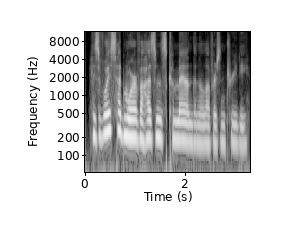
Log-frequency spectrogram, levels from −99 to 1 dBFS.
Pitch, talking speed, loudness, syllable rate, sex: 180 Hz, 220 wpm, -17 LUFS, 5.7 syllables/s, female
